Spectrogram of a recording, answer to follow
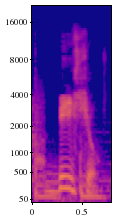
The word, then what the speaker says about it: dijo: sus sonidos por ejemplo el sonido de la letra j no existía en el siglo 15 por lo que una palabra como el verbo dijo se pronunciaba dicho y se escribía con x lo que han visto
